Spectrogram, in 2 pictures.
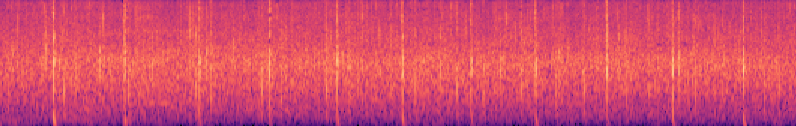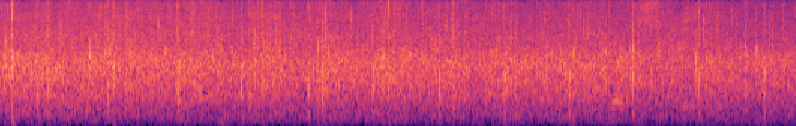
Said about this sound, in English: So could we have a big hand from the audience for the sponsors?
